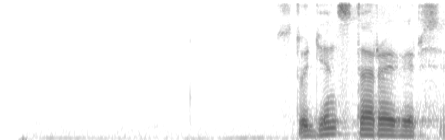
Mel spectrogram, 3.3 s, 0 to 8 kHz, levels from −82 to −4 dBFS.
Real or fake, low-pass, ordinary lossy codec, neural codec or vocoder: real; 7.2 kHz; Opus, 64 kbps; none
